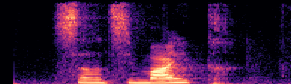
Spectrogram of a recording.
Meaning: centimetre
- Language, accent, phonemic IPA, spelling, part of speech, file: French, Quebec, /sɑ̃.ti.mɛtʁ/, centimètre, noun, Qc-centimètre.ogg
